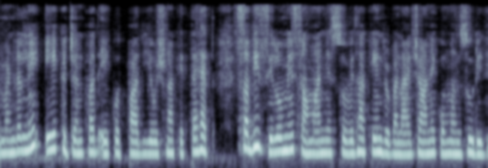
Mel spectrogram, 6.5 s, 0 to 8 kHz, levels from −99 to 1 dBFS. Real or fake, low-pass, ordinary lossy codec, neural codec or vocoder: fake; 7.2 kHz; AAC, 32 kbps; codec, 16 kHz, 8 kbps, FreqCodec, smaller model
